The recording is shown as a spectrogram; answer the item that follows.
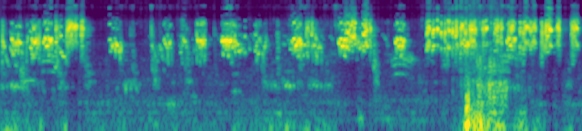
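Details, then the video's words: Budgerigars chirping in a busy chorus: bursts of bright, scratchy warbles and squawky notes alternating with short pauses, one longer harsh squawking stretch near the end. "Cute Budgies Chirping Sounds"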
